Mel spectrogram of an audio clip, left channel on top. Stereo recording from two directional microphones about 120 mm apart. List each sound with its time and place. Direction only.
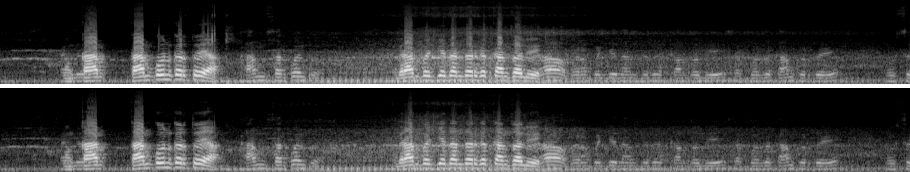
0.6 s a man's voice: 15° right (ahead or behind)
2.5 s speech: centre (ahead or behind)
3.9 s a man's voice: 10° right (ahead or behind)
